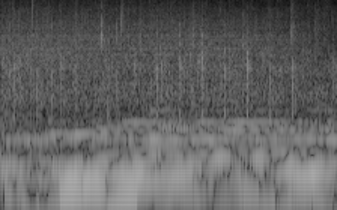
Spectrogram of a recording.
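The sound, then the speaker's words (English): A church audience claps steadily to thank God, a dense crackle of many hands filling the room for several seconds while sustained keyboard or organ chords hold underneath. “Let's clap our hands. Let's thank God for that.”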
